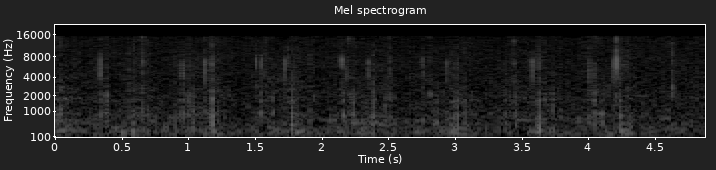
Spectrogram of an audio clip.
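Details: Nintendo 3DS at power-on, screen goes white then shuts off: faint electrical buzz with scattered crackles and pops from the speaker; owner suspects a disconnected ribbon cable, not confirmed.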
